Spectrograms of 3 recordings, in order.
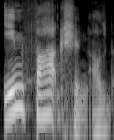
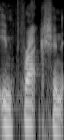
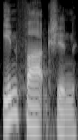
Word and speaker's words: Infarction: what is that in i always pronounce it wrongly infarction i i almost say infraction every time infarction featuring the one and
